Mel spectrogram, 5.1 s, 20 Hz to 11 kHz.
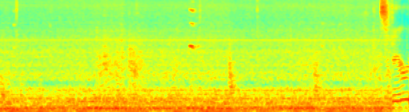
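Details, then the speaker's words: Original 1960s Dover traction elevator, Carlton Building, Colorado Springs, worn and prone to power stops. Ride from inside the car: low steady rumble with scattered light rattles and knocks. Rattling and bumpy ride. "bumpy and rattly but and it does power stop but i say it gives it character"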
